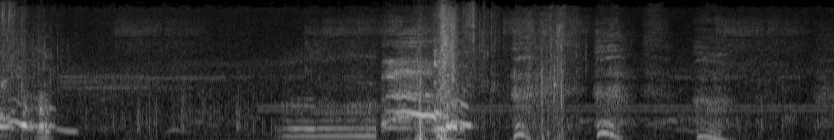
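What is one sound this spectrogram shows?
A man shouts in anguish.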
